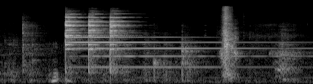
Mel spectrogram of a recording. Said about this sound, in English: All right, next category, AEW Impact. Ring the bell, please.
